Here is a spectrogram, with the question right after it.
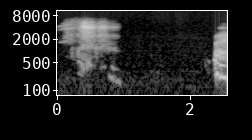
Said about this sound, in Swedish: Producenten nyser bara.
